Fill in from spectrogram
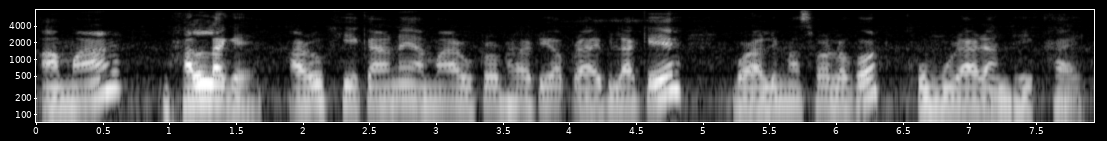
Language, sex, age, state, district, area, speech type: Assamese, male, 60+, Assam, Lakhimpur, rural, spontaneous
